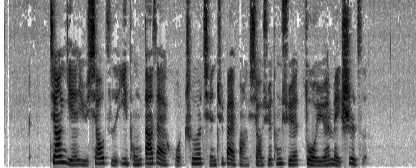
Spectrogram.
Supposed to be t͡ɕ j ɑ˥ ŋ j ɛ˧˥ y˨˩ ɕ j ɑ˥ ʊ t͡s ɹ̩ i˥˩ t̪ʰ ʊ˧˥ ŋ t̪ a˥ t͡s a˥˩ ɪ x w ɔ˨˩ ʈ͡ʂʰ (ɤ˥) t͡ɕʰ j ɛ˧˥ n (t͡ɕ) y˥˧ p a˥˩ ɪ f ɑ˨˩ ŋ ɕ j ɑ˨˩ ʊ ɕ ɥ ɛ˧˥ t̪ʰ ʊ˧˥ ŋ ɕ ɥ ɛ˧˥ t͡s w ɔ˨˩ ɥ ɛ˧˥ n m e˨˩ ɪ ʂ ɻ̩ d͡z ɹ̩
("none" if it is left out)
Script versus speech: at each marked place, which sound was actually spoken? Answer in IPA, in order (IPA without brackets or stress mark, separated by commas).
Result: ɤ˥, t͡ɕʰ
